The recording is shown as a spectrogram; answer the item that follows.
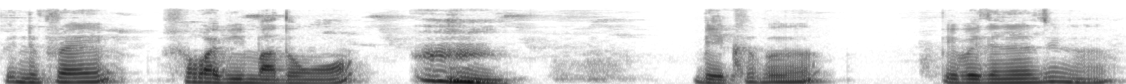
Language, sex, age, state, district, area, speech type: Bodo, male, 60+, Assam, Udalguri, urban, spontaneous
